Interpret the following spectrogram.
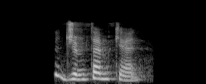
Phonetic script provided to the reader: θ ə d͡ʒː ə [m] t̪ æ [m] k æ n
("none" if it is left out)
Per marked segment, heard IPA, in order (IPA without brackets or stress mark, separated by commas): m, m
